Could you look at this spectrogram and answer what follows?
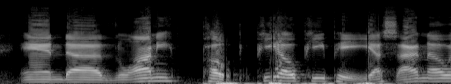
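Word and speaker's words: Lani Popp: Lots of P's, but yet it is pronounced Pope.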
